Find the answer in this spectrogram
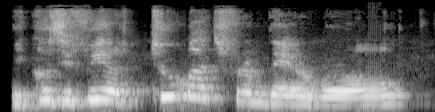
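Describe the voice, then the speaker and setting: Sing-song and warm, with vocal fry, her voice is on the high side. She is an interview guest with a Croatian accent, a native Croatian speaker, offering relationship advice in an earnest, explaining way with pauses for emphasis.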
